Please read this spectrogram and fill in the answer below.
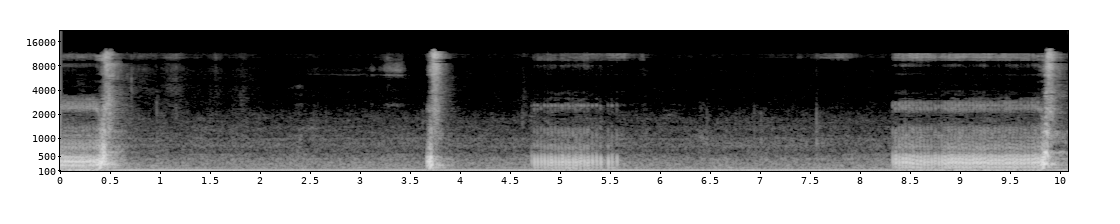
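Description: Miniature schnauzer growling in two drawn-out stretches, a short one about five seconds in and a longer, louder one near the end, after a brief outburst at the start. A few sharp clicks are heard, over a steady low hum.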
